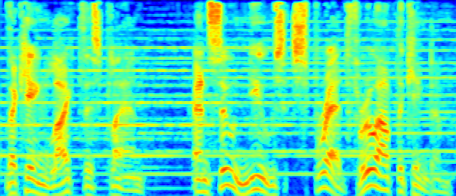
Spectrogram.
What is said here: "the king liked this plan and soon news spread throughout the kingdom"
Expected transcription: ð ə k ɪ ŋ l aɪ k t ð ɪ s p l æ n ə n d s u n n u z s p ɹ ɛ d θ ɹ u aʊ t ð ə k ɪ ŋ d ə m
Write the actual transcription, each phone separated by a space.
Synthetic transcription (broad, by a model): ð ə k ɪ ŋ l aɪ k t ð ɪ s p l æ n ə n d s u n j u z s p ɹ ɛ d θ ɹ u aʊ t ð ə k ɪ ŋ d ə m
